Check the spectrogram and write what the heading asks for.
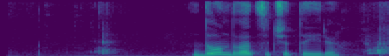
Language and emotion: Russian, neutral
